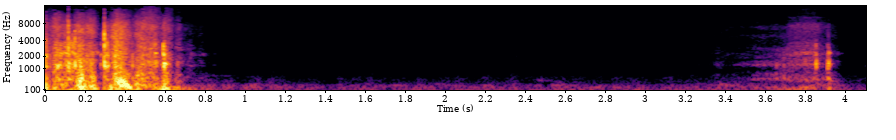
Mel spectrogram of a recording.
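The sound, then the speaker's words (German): A hotel room door slams shut hard behind a woman leaving, a sharp heavy bang that fades into a low rumble, followed a few seconds later by a softer rattling knock. “Die Tür knallte hinter ihr ins Schloss.”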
